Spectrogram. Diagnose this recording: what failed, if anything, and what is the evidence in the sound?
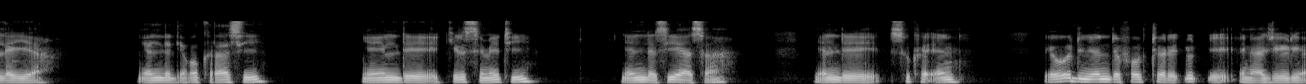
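Concealed Bluetooth headset packet loss on the wireless link, at 0.57–0.59 s and 2.52 s: gaps are refilled with copied recent waveform, showing as brief repeating cycles and frozen spectrogram harmonics.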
